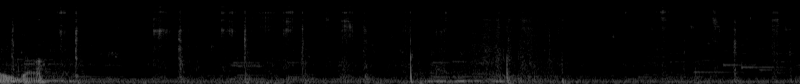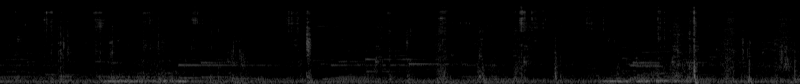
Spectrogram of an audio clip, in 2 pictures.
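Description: A plastic blister pack being cut and pried open with a knife, heard as faint scattered clicks and crinkles, over quiet background music.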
